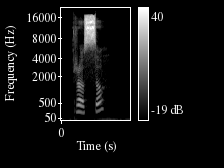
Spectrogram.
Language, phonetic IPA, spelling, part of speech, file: Italian, [ˈrosso], rosso, adjective, It-rosso.ogg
